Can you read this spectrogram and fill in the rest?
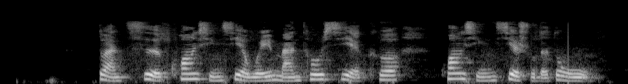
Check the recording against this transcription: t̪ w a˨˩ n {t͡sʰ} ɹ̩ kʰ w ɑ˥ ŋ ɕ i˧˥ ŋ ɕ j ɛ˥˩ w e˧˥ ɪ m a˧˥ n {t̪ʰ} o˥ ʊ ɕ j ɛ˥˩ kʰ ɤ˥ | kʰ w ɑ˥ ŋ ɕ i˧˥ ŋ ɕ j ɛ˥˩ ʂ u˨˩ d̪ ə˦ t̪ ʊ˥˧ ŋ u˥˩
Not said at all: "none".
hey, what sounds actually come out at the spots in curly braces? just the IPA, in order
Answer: t͡sʰ, t̪ʰ

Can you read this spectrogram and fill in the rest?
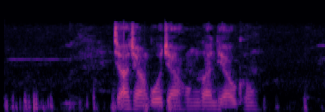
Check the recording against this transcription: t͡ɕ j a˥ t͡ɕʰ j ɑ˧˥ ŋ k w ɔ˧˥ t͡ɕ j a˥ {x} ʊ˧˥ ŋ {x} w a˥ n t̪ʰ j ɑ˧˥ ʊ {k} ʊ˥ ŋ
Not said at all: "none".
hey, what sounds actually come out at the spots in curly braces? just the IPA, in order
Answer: x, k, kʰ

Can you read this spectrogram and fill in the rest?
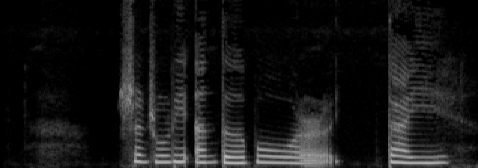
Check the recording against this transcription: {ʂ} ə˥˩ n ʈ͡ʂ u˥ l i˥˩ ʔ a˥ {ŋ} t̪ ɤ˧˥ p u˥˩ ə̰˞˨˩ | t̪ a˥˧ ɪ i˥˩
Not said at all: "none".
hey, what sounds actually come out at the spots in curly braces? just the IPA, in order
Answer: ʂ, n

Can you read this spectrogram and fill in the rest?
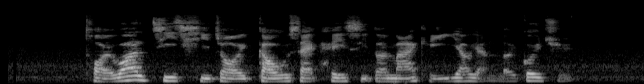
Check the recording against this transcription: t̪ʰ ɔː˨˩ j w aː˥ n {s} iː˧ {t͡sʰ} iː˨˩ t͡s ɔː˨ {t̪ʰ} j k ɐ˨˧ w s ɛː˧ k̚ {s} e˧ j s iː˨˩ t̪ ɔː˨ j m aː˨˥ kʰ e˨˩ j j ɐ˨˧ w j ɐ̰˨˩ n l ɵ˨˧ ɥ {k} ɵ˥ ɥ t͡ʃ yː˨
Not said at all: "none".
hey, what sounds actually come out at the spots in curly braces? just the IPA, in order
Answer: t͡s, t͡sʰ, none, h, k

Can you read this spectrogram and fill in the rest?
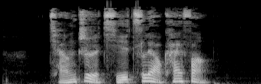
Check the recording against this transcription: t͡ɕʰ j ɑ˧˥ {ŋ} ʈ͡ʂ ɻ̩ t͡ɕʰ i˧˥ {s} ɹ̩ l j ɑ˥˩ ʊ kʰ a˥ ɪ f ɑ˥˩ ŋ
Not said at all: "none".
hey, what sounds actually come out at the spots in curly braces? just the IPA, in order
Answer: ŋ, t͡s

